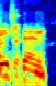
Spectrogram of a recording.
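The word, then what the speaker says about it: Noesen: How about Stefan Newson, or is that how you pronounce his name? He's been tearing it up in December. Nason.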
